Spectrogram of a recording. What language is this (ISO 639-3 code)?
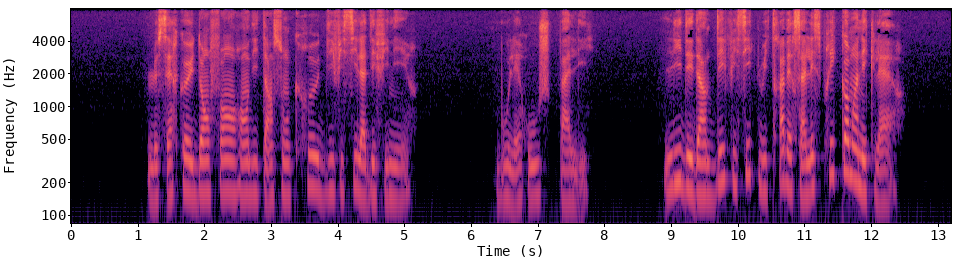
fra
